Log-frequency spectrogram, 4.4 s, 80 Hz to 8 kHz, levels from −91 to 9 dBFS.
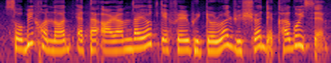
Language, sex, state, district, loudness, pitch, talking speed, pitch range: Assamese, female, Assam, Kamrup Metropolitan, -12 LUFS, 220 Hz, 110 wpm, 200-255 Hz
